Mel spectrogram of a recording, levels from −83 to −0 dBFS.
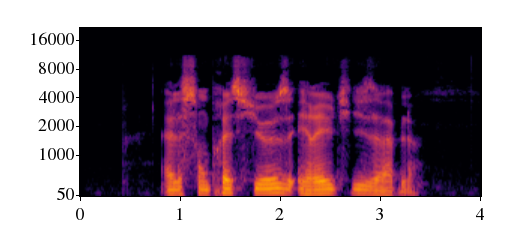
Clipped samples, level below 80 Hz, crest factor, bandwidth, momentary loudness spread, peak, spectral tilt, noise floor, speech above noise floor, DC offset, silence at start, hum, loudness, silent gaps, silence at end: under 0.1%; -42 dBFS; 20 dB; 11.5 kHz; 9 LU; -6 dBFS; -5 dB/octave; -64 dBFS; 41 dB; under 0.1%; 0.85 s; none; -23 LUFS; none; 0.65 s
